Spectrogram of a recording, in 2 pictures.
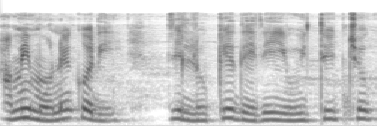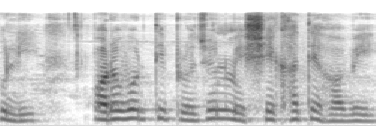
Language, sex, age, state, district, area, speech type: Bengali, female, 18-30, West Bengal, Nadia, rural, spontaneous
